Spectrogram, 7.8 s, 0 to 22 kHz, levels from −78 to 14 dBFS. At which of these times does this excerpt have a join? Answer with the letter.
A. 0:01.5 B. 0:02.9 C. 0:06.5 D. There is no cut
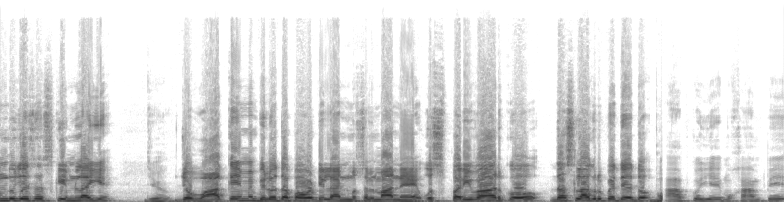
C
